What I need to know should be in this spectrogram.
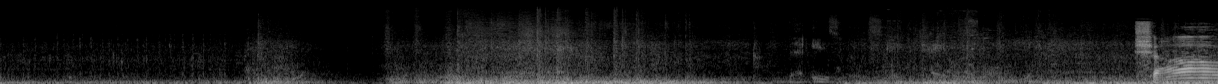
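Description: Fiery blasts and magic spells boom and crackle in a video game.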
